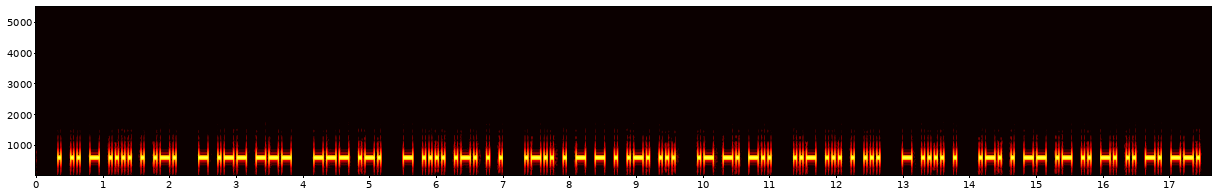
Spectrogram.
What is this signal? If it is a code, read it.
Morse code, heard as a keyed tone, about 25 wpm, 600 Hz. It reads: EITHER TWO OR THREE LETTERS AND USES THE REMAINING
